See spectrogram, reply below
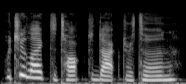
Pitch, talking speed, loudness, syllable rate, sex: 240 Hz, 260 wpm, -15 LUFS, 4.6 syllables/s, female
